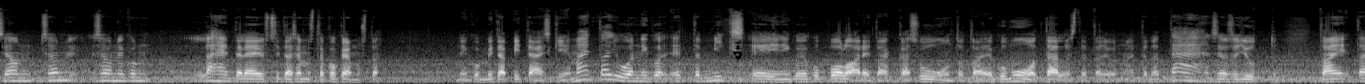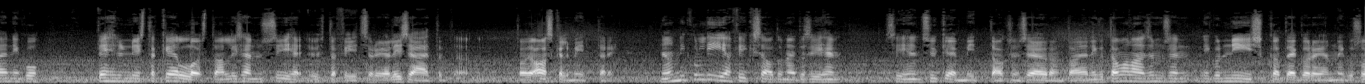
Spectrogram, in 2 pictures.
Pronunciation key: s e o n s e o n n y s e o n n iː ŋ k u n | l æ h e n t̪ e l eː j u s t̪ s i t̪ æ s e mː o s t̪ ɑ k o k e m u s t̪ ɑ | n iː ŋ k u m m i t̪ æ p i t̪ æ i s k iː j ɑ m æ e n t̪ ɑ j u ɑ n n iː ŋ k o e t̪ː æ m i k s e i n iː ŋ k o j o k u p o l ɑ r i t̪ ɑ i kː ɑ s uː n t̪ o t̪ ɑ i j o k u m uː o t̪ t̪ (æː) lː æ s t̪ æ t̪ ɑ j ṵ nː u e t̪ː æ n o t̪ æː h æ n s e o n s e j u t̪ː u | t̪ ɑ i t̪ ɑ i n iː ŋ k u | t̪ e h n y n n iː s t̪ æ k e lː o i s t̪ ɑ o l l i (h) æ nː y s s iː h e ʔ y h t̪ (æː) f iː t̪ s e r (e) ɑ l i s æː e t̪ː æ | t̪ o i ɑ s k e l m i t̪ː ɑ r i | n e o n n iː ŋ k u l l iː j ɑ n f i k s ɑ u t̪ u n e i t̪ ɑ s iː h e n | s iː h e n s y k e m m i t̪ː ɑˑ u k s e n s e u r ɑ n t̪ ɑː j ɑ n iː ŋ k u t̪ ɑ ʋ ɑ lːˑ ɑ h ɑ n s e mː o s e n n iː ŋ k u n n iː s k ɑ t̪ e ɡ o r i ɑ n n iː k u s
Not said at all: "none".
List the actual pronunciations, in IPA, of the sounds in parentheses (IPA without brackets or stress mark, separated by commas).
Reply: æ, s, æ, i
